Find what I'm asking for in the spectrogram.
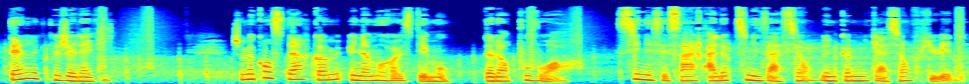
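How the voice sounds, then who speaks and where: A middle-aged woman with a Franco-Ontarian French accent, reading a personal podcast narration in a measured, reflective way. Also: lowish voice, creaky, slight background noise. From Ontario, Canada. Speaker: podcast host.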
